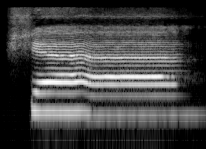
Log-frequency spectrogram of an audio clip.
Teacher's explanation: Mad muttasil wajib, make it 4 counts long. You can make it 4 or 5 counts long.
